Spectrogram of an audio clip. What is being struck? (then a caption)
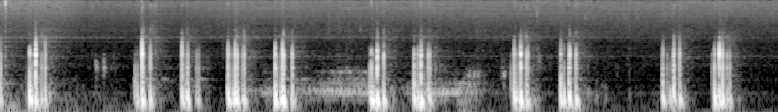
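Cork surface. Fingertips fitted with silicone rubber pads tap on cork in quick, irregular clusters. Each burst is a soft, dull, low thud that dies away almost at once, with faint low rustling between the bursts.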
